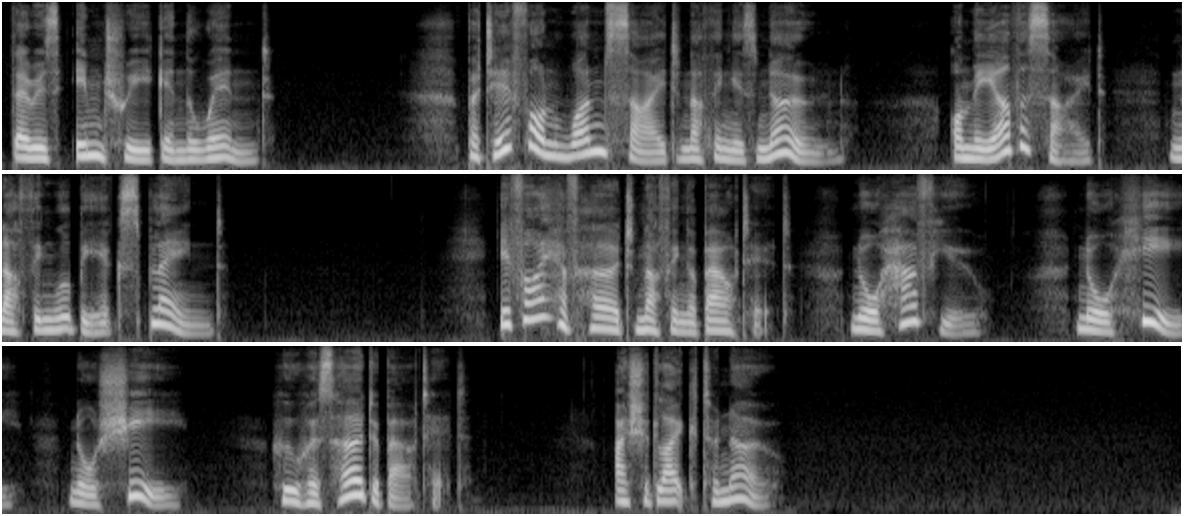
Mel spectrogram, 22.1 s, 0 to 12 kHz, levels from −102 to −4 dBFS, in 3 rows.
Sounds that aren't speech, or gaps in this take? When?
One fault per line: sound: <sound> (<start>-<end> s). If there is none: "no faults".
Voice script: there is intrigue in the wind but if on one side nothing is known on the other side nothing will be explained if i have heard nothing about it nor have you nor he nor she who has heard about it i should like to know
no faults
